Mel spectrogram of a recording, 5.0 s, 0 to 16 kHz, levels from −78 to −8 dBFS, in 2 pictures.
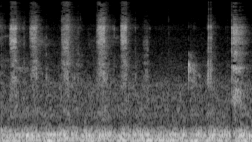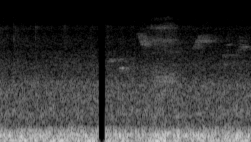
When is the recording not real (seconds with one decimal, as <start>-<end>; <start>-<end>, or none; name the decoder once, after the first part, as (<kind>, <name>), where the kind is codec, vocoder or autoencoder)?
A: none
